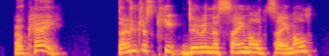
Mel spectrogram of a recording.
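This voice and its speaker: The voice is somewhat breathy, with ordinary pitch variation. Its pace is moderate. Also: woman. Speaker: leadership author and keynote speaker. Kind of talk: interview conversation. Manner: talkative, long answers.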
